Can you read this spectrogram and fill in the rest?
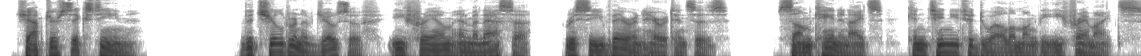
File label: female voice, eng; joshua 16; the old testament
